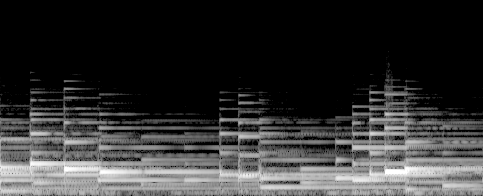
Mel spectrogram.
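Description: Background piano music: a slow melody of single notes that strike and fade over lower sustained notes.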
